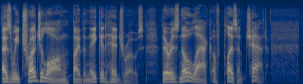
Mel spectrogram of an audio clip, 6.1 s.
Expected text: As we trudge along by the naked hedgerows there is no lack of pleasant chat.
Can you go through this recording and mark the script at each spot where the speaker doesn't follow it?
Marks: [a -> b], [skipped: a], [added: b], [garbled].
As we trudge along by the naked hedgerows there is no lack of pleasant chat.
